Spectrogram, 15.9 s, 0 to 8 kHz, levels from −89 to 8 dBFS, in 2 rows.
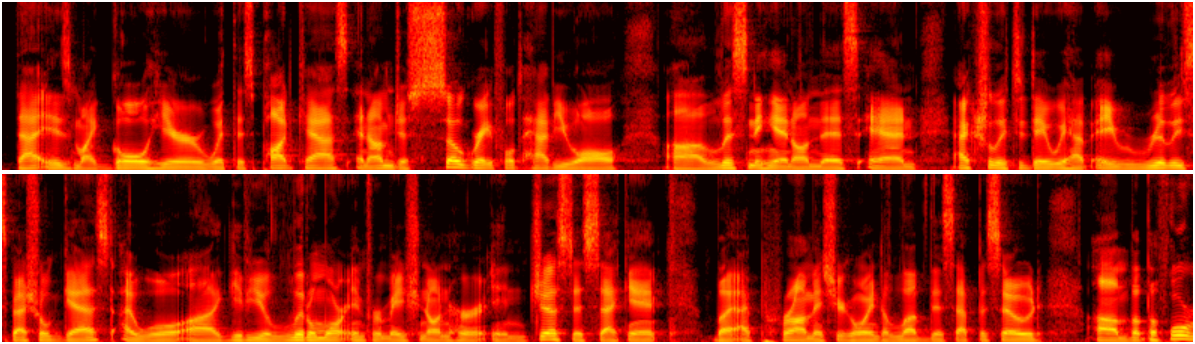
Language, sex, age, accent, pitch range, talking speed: English, male, 20-39, American, 105-130 Hz, 220 wpm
